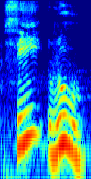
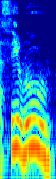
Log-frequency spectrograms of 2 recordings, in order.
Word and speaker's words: Ceeroo: Yo he escuchado que lo pronuncia C-Ru, como si en español se escribiera C-I-R-U. O sea, Siru...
